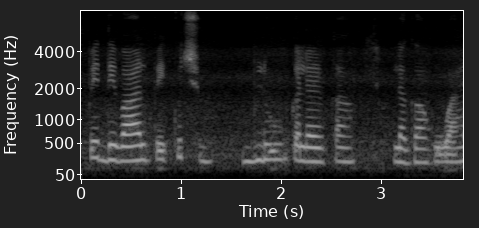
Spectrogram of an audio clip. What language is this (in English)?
Hindi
